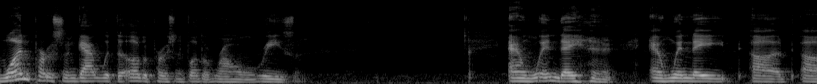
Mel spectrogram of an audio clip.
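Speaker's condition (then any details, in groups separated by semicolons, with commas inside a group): No condition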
